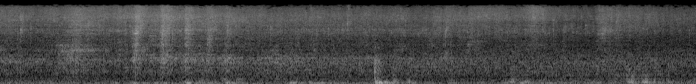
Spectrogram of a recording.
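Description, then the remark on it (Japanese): Steady sizzling of green peppers browning in a frying pan as they are cooked and eaten, a continuous bright hiss with scattered crackles and pops, playing alone without any talking. “なんか今、あぐらかいて、こう焼きながら食ってんだけど”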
